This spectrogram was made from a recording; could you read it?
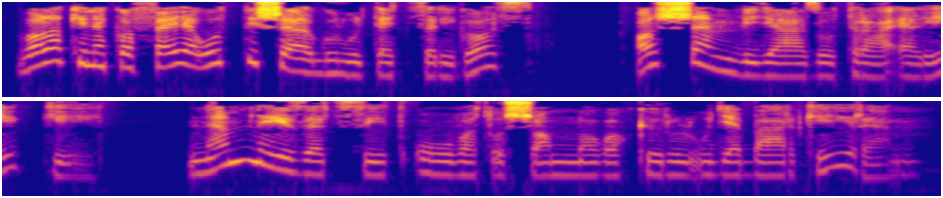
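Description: A woman's voice: deep voice, lively intonation, no echo, clean studio sound. A woman voicing a boastful, talkative male swindler who speaks in short, clipped fragments. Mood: lurid storytelling. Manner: clipped, breathless fragment sentences. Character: boastful chatty male swindler, young gent.

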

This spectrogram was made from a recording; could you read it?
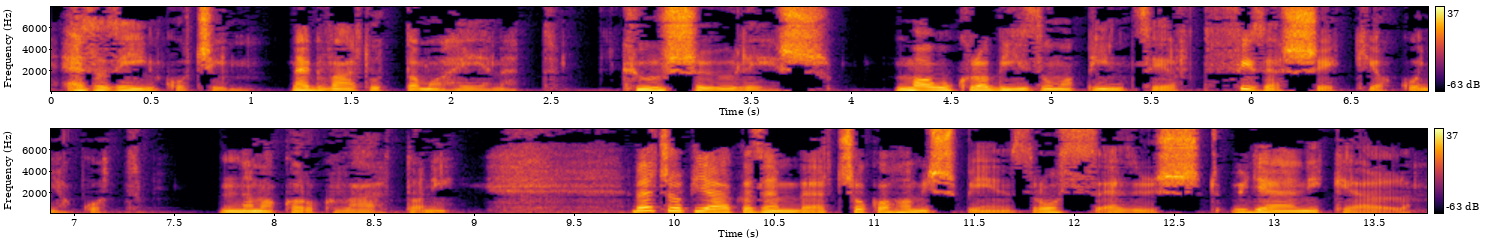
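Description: A woman's voice: low-pitched, gravelly, dry recording. A woman voicing a boastful, talkative male swindler who speaks in short, clipped fragments. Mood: boasting. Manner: clipped, breathless fragment sentences. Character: boastful chatty male swindler, young gent.

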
